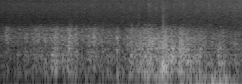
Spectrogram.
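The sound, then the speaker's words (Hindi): Steady rain patters down on window glass while low, rolling thunder rumbles continuously underneath, swelling louder toward the end. No voices, just the storm. “बारिश के दिन फिर से वापस आ गए गरज बरस बरसात की टिप टिप और खिड़कियों के गिलास पर एक दूसरे से रेस अड़ाती बूंदे”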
